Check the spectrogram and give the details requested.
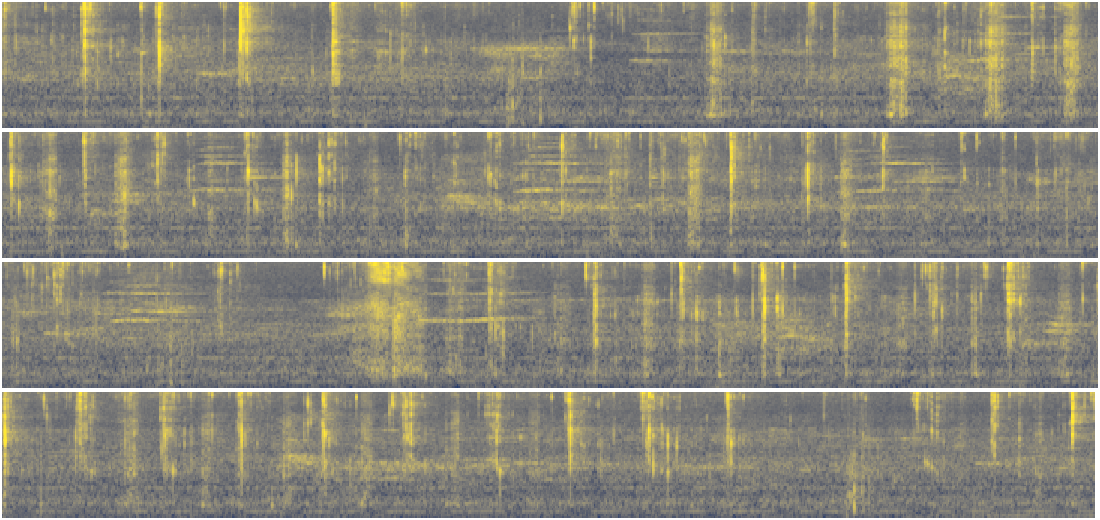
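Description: Close-miked eating sounds: chewing with wet mouth clicks and lip smacks, dozens of short sharp clicks throughout, as rice mixed with fried greens and mashed potato is eaten by hand.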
